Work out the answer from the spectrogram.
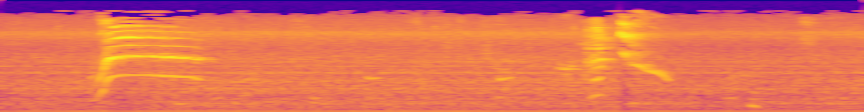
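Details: Talking male Indian ringneck parakeet gives a loud, harmonic, nasal syllable that rises then levels, then after a pause a rough double squawk with falling strokes; quiet background between.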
